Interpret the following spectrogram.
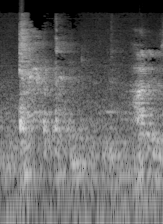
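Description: A person coughing twice in quick succession, the first cough longer and louder, about a quarter-second in.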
